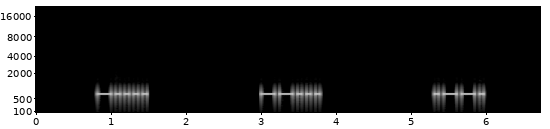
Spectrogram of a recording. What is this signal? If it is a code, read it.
Morse code, heard as a keyed tone, about 20 wpm, spaced as for 5 wpm, 700 Hz. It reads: 67P
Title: 255 Lesson 41e - Period - Three Characters 20wpm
